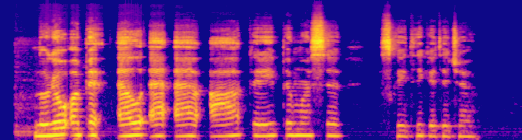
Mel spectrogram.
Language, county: Lithuanian, Tauragė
